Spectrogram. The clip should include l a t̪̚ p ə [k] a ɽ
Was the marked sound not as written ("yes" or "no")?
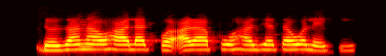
yes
